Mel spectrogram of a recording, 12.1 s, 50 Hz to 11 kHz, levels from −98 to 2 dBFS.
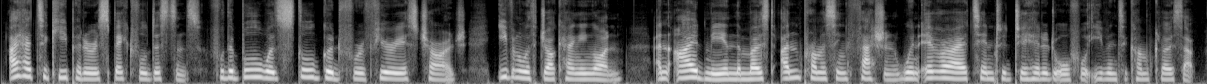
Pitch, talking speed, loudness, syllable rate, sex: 205 Hz, 220 wpm, -18 LUFS, 5.6 syllables/s, female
